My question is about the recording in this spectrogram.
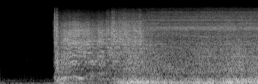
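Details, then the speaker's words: Abandoned square-body Chevrolet C10 with the fault traced to the ignition module or external ignition module: silence then catches straight away and settles into a steady, even run with no misfire; normal start and idle. "That's it. It runs. It was the ignition module or the external ignition module. One of the two. That's awesome."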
